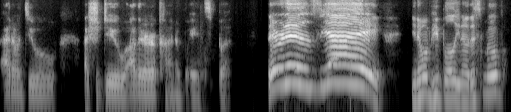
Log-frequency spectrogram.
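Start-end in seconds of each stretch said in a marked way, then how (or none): 3.4-4.8 high, loud celebratory whoop; pitched-up triumphant shout; excited cheer. Real, not acted. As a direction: cheer it out gleefully. Cheering as he finds something.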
